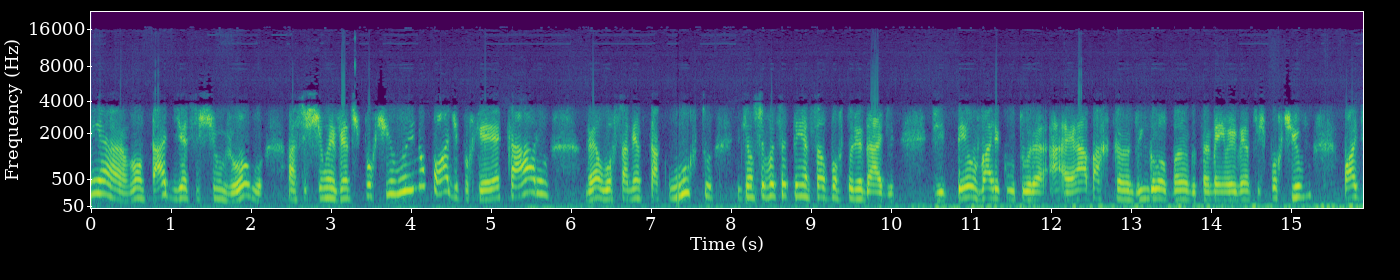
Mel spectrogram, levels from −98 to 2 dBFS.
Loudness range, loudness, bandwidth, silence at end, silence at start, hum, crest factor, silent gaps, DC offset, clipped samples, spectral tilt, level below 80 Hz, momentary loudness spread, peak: 2 LU; -14 LUFS; 9.2 kHz; 0 s; 0 s; none; 14 dB; none; under 0.1%; under 0.1%; -6.5 dB/octave; -36 dBFS; 9 LU; 0 dBFS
